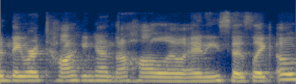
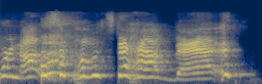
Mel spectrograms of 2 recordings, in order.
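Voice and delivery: mock very high-pitched, panicky, fretting voice; 10 semitones higher than usual. Imagining a character fanning away smoke: imitating Reese freaking out. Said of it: "Reese would be freaking out".

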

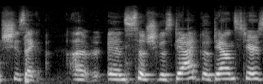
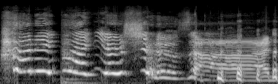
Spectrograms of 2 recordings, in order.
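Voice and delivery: play-acted, very high, very slow, drawn-out crying scream; 13 semitones higher than usual. Retelling being unable to walk while Daryl tries to get the speaker's shoes on, retelling Daryl screaming. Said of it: "He's screaming".

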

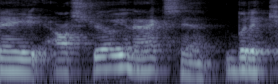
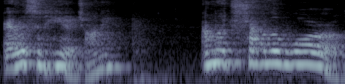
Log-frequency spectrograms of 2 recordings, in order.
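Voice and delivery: put-on pitched-up classic old-movie accent; 5 semitones higher than usual. Chatting about a great movie, show the other speaker his accent in an It's a Wonderful Life accent. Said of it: "That accent that he has?".

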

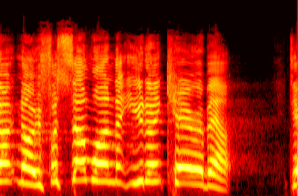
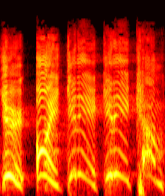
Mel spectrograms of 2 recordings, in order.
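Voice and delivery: mock yelling, higher and slower; 5 semitones higher than usual. Retelling the wife chasing a guy down an alleyway, retelling yelled commands. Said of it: "She's talking to him like a dog".

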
